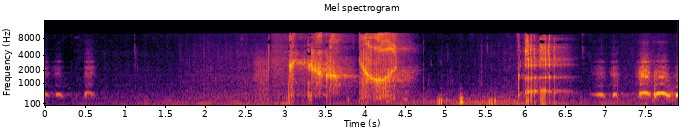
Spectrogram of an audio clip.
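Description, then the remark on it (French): Loud gulping and swallowing sounds come in a few throaty bursts with short pauses between, some thick and belch-like, over a quiet background. “Toi, jeune fille, avale les testicules de ton amant.”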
